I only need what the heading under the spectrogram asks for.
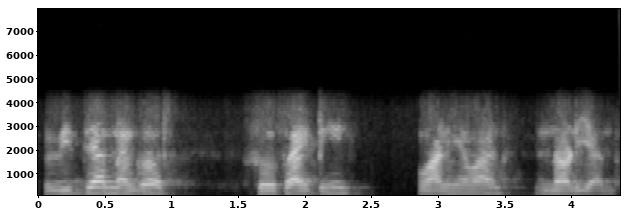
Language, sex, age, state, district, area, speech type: Gujarati, female, 60+, Gujarat, Kheda, rural, conversation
